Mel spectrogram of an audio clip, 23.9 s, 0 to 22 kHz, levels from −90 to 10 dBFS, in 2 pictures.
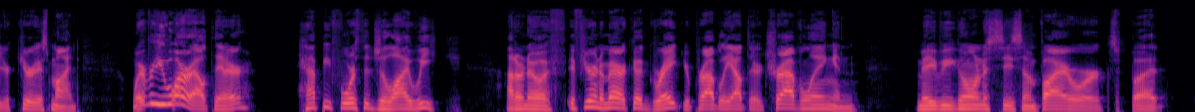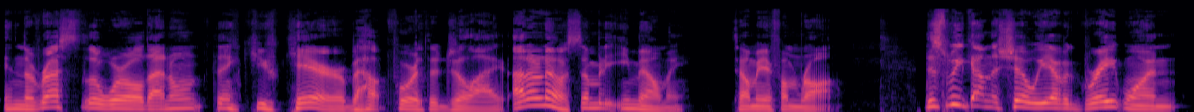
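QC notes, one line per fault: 8.45–23.90 s, time-stretched section: Right after "probably out there traveling", the pace suddenly drops to about two-thirds of normal speed, 0.665x, and stays there to the end. The pitch does not fall with it. The speech drags. This is likely software stretching the audio to fill a length, repeating short pieces to slow it while holding pitch.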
